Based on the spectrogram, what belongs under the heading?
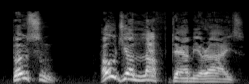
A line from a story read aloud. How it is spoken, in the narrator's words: he snapped at the helmsman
